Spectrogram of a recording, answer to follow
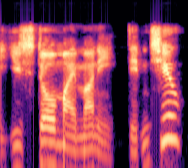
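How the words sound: The voice rises on the tag at the end. The speaker is unsure yet makes an accusation.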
